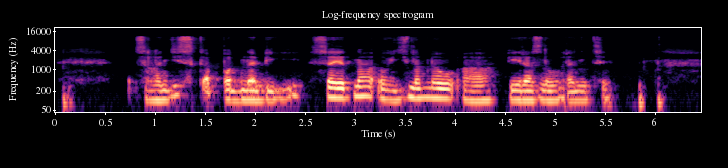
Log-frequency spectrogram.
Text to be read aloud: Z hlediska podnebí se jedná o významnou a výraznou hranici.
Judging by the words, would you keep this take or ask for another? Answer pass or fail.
pass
